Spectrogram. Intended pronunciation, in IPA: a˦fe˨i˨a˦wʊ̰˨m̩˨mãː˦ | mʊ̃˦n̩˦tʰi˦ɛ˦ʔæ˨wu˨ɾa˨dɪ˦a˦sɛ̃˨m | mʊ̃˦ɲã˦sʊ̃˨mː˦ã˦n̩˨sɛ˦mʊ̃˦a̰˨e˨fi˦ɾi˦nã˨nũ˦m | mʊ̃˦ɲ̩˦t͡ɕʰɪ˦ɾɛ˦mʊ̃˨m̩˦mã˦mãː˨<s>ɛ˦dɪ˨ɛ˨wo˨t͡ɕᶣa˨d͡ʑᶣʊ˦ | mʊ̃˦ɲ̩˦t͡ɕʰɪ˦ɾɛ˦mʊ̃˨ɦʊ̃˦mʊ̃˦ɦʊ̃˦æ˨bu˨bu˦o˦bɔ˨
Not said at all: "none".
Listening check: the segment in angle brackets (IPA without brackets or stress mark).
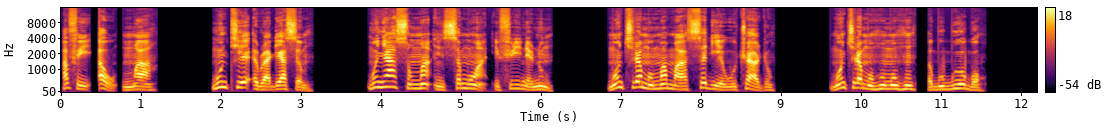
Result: s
